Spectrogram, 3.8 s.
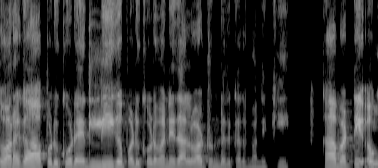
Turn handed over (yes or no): no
